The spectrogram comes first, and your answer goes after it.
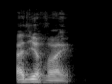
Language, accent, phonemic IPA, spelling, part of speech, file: French, France, /a diʁ vʁɛ/, à dire vrai, adverb, LL-Q150 (fra)-à dire vrai.wav
- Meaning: alternative form of à vrai dire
